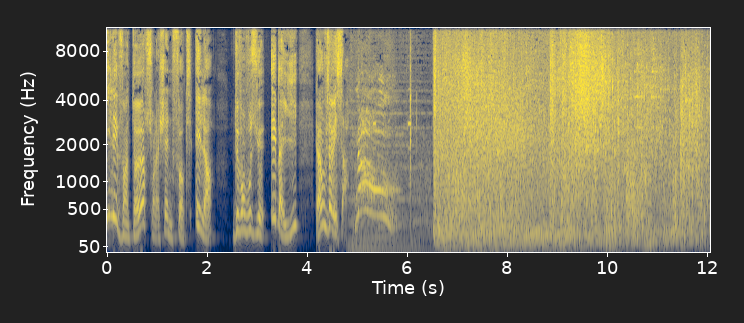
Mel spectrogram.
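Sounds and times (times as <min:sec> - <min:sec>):
speech: 0:00.0 - 0:05.7
debris-like crashes: 0:06.5 - 0:12.0
huge sustained explosion from a TV show: 0:06.5 - 0:12.0.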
